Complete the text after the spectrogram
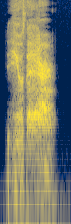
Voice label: asmr girl you there; ringtone; asmr ringtones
